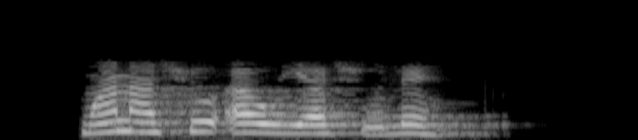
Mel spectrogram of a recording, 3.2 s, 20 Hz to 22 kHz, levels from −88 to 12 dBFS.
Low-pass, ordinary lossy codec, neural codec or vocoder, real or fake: 3.6 kHz; AAC, 32 kbps; none; real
